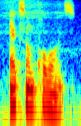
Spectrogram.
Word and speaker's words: Aix-en-Provence: where i'm from exoplanets exxon provence nice yeah good pronunciation it's not easy to to say because it's quite long so yeah x like the letter x yeah is the the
